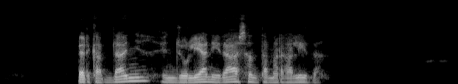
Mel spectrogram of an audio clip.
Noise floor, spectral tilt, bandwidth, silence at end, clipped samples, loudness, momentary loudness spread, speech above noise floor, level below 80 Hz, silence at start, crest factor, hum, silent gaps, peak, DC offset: -76 dBFS; -6.5 dB/octave; 11 kHz; 1.35 s; under 0.1%; -24 LUFS; 9 LU; 52 dB; -52 dBFS; 0.8 s; 22 dB; none; none; -4 dBFS; under 0.1%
